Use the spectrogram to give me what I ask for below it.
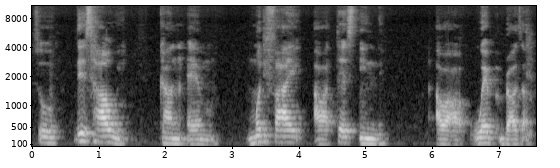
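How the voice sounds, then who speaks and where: A man's voice: mid-range voice, takes it slowly, darkish tone. A man teaching a coding tutorial step by step, thinking aloud and often restarting his sentences. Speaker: coding instructor. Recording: echoey room.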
